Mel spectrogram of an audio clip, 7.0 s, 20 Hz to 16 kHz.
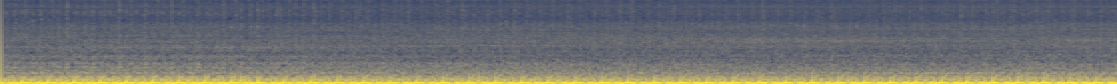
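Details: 2010 Ford Mustang GT V8 at idle: a loud, deep, regular knock about three per second, louder by the oil pan and torque converter/transmission. Told it could be rod knock or lifter tick; owner also suspects a loose torque converter. Undiagnosed.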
